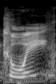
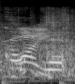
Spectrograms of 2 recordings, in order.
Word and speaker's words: Kauai: Dad, they found a new octopus in Kauai. In Kauai? Yeah. You mean Kuwait? No, Kauai.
